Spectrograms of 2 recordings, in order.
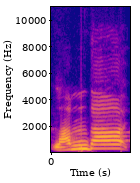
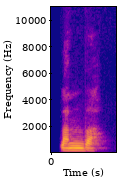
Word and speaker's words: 람다: 그거 반대로 왼쪽에 짧고 오른쪽에 길게 이렇게 쓰기를 이렇게 써놓고 발음은 어떻게 하냐? 람다 이렇게 이야기할 거다. 람다.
